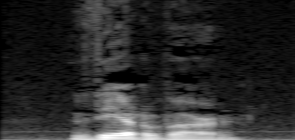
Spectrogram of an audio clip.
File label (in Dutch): "wirwar", Dutch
